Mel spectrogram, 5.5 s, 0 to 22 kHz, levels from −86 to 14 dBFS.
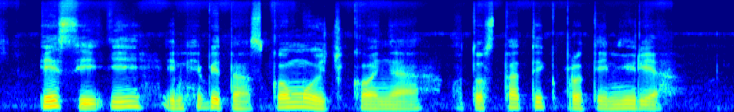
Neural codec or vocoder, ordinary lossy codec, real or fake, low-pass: codec, 44.1 kHz, 7.8 kbps, DAC; none; fake; none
